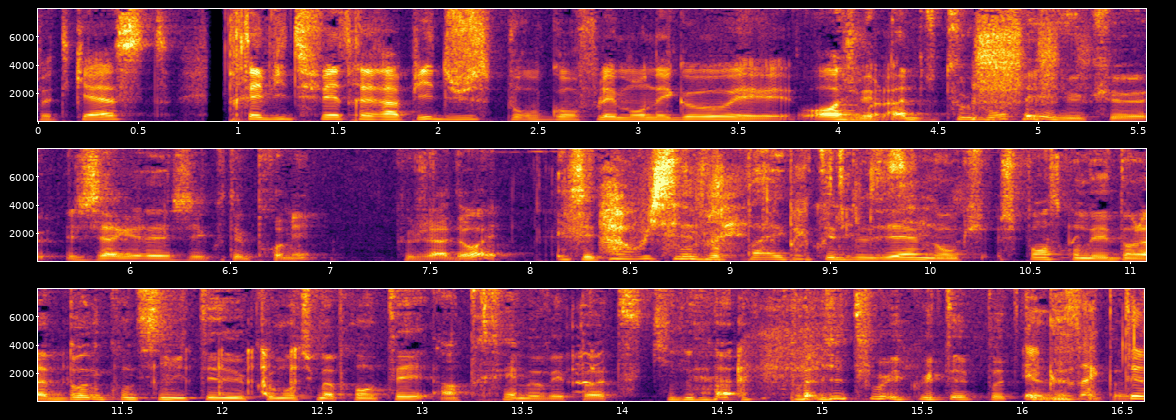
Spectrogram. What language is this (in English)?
French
